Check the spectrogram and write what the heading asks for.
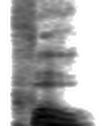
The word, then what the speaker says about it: faux: And the second word, foe. Foe. Esa X es muda.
